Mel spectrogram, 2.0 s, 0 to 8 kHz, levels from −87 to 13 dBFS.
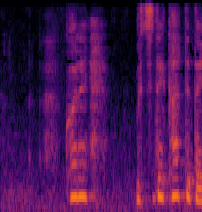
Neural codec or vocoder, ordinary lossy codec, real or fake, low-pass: none; none; real; 7.2 kHz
